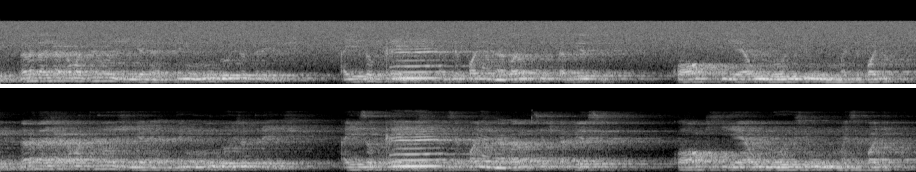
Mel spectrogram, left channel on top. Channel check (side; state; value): left; noise; hiss, 7 dB below the sound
